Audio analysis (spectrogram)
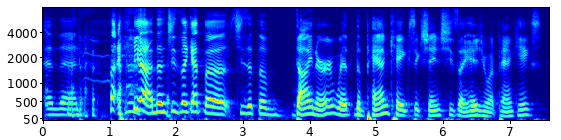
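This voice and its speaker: A man's voice: fairly high pitch, unhurried. A man co-hosting a casual film review podcast, incredulous and asking rhetorical questions. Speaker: podcast co-host.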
